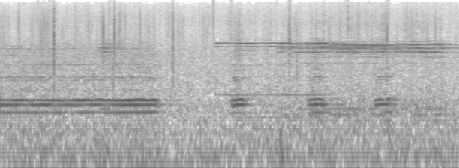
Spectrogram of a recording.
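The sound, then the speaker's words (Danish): A ferry's farewell salute in Denmark, heard from a bridge between Ringkøbing and Thisted counties: a long, deep horn blast for about two seconds, followed by three short, fainter honks spaced about a second apart over a steady background rumble. “Færgens afskedssalut lyder derude.”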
